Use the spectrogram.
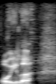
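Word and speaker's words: Euler: Um, it's actually pronounced Oiler. Um, am I saying it too e like?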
